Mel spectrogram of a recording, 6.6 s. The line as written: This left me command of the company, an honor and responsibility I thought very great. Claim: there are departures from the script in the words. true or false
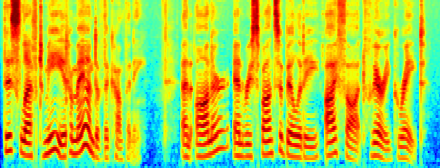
false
